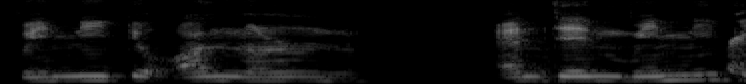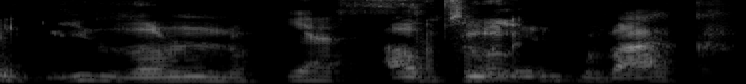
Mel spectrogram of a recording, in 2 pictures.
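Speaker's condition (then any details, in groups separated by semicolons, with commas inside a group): Cerebral palsy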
